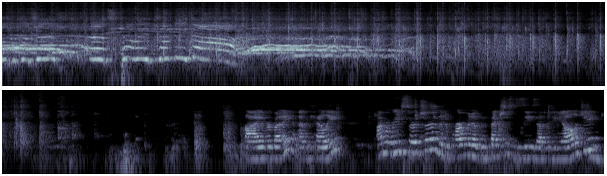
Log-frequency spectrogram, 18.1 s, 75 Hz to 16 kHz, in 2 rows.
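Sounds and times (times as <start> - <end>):
crowd clapping and cheering with whoops and shouts: 0.0 - 10.3
speech: 12.9 - 18.0.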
